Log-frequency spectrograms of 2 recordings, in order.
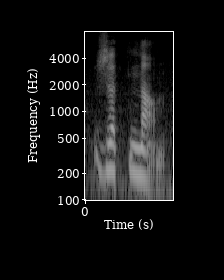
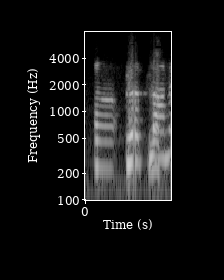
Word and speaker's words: Ratlam: Ratnam. Ratlam, it is spelled as R-A-T-L-A-M.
